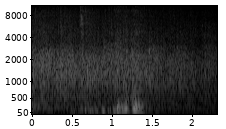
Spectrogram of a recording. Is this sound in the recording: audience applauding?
yes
